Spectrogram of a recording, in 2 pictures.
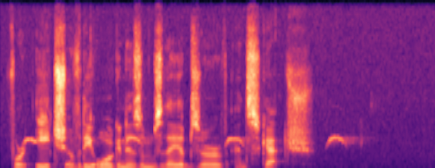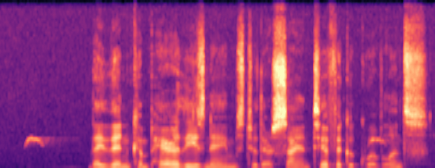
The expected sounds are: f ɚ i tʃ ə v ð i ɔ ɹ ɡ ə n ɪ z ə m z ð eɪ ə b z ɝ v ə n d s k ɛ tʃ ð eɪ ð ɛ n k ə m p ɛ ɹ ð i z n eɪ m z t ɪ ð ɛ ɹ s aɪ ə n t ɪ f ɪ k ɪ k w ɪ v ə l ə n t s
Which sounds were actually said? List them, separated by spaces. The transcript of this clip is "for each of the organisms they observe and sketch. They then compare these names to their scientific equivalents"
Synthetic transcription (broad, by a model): f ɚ i tʃ ə v ð i ɔ ɹ ɡ ə n ɪ z ə m z ð eɪ ə b z ɝ v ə n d s k ɛ tʃ ð eɪ ð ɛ n k ə m p ɛ ɹ ð i z n eɪ m z t ɪ ð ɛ ɹ s aɪ ə n t ɪ f ɪ k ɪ k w ɪ v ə l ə n t s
